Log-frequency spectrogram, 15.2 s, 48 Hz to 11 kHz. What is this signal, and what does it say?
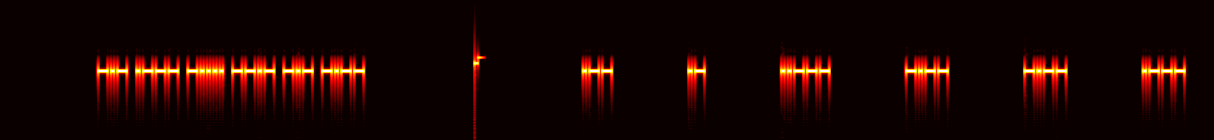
Morse code, heard as a keyed tone, about 30 wpm, spaced as for 13 wpm, 700 Hz. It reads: KJ6QKY WA2YYJ
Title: USA Call Signs - 8x Character Spacing - 30wpm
